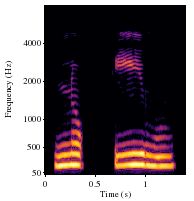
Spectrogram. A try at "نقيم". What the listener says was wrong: نقیم قا موٹا پڑے نقیم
